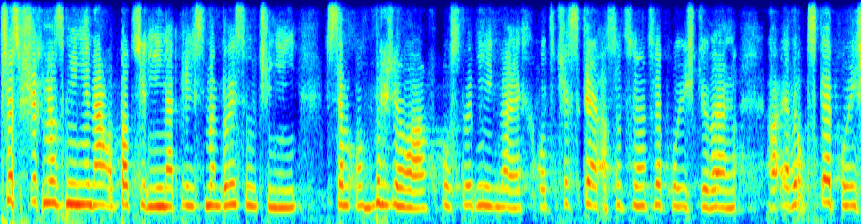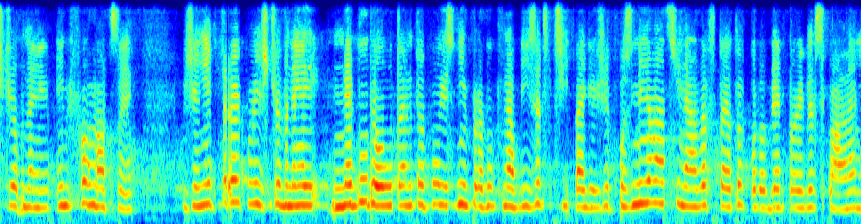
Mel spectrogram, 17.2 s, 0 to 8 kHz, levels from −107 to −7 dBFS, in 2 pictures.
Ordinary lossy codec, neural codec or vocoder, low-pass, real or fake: Opus, 24 kbps; codec, 16 kHz in and 24 kHz out, 0.6 kbps, FireRedTTS-2 codec; 7.2 kHz; fake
